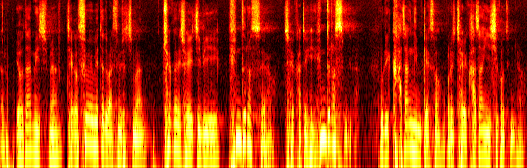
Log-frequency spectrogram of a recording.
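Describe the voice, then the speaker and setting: Fast-talking young male preacher, dark tone. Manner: storytelling with acted-out quotes and self-deprecating humor; animated, pitch jumps up for emphasis. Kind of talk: sermon.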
